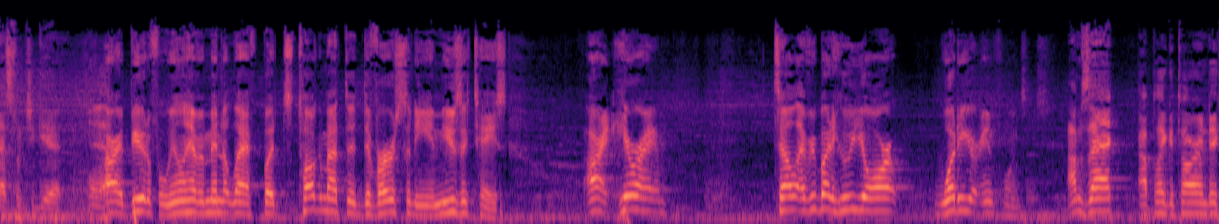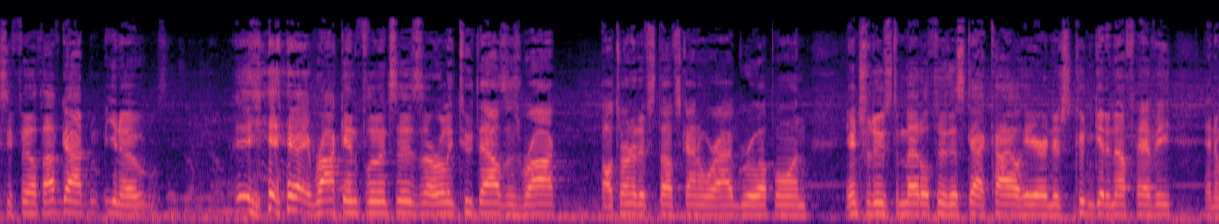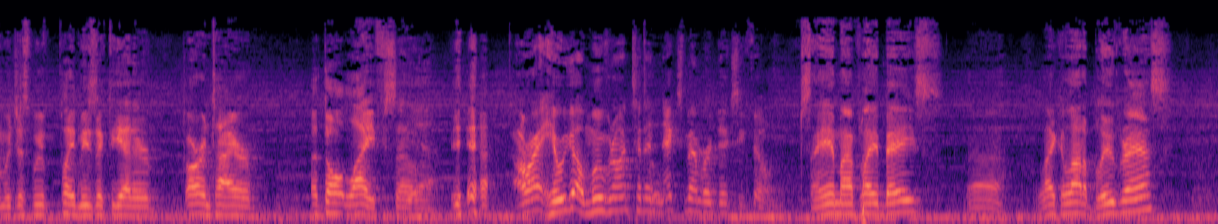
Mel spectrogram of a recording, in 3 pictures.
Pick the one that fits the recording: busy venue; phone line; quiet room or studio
busy venue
